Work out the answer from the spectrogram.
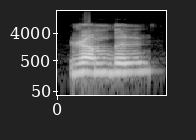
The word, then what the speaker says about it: rumble: But many times when M and B comes in the middle, we pronounce both of them. Like in these examples, rumble, tumble, tumbler, slumber. Okay, so I'm pronouncing M and B both.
